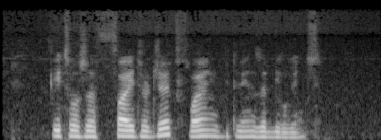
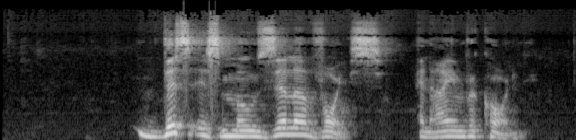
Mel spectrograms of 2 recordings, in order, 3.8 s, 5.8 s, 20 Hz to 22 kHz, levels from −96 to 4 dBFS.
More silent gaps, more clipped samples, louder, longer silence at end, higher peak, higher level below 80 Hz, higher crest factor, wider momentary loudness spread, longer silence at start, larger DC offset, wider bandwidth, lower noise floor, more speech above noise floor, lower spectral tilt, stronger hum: neither; neither; second, -20 LUFS vs -15 LUFS; about the same, 0.65 s vs 0.6 s; about the same, -2 dBFS vs 0 dBFS; about the same, -56 dBFS vs -56 dBFS; about the same, 18 dB vs 20 dB; second, 10 LU vs 17 LU; second, 0.5 s vs 1.4 s; neither; about the same, 16 kHz vs 16.5 kHz; second, -60 dBFS vs -65 dBFS; second, 40 dB vs 47 dB; first, -8 dB/octave vs -3 dB/octave; neither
